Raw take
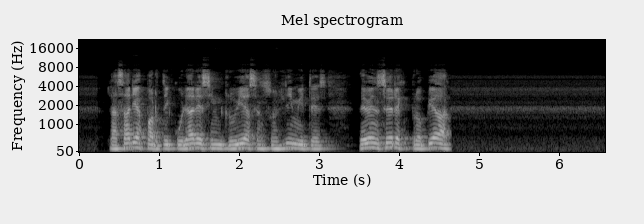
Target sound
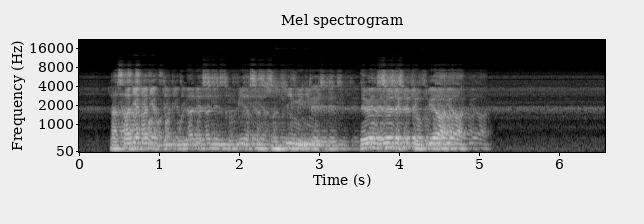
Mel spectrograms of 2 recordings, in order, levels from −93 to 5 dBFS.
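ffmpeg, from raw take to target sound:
ffmpeg -i in.wav -filter_complex "[0:a]asettb=1/sr,asplit=3[link_01][link_02][link_03];[link_01]atrim=end=0.734[link_04];[link_02]atrim=start=0.73:end=2.17,asetpts=PTS-STARTPTS,afade=type=in:duration=0.004:curve=qsin,afade=type=out:start_time=1.436:duration=0.004:curve=qsin,acompressor=threshold=-32dB:ratio=6[link_05];[link_03]atrim=start=2.166[link_06];[link_04][link_05]acrossfade=duration=0.004:curve1=hsin:curve2=qsin[link_07];[link_07][link_06]acrossfade=duration=0.004:curve1=qsin:curve2=hsin,asplit=2[link_08][link_09];[link_09]adelay=21,volume=-7.5dB[link_10];[link_08][link_10]amix=inputs=2:normalize=0,aecho=1:1:68|110|212|366|505:0.251|0.531|0.631|0.112|0.15,volume=6dB" out.wav

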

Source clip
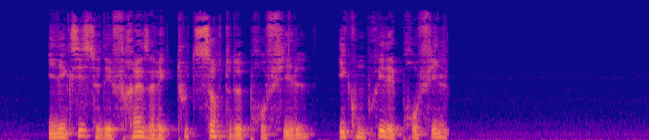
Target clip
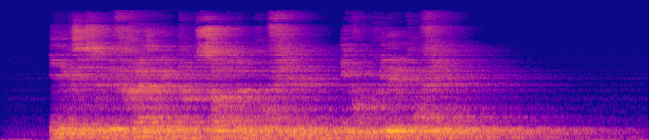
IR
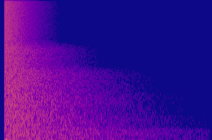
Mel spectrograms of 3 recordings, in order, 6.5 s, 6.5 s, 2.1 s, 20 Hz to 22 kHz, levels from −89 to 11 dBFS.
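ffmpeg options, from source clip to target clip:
-filter_complex "[0:a]aecho=1:1:3.2:0.47[link_01];[1:a]atrim=start_sample=2205[link_02];[link_01][link_02]afir=irnorm=-1:irlink=0,volume=-11.5dB"

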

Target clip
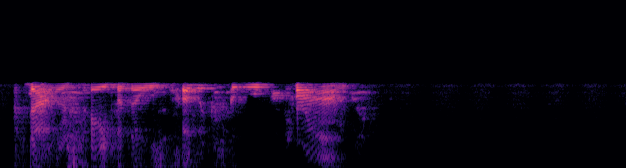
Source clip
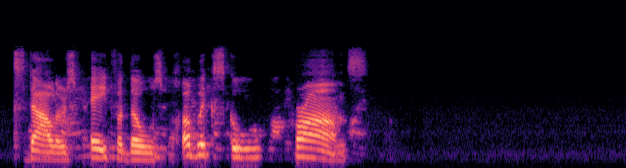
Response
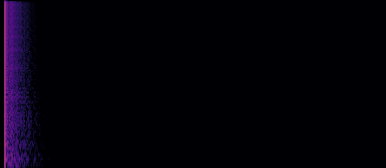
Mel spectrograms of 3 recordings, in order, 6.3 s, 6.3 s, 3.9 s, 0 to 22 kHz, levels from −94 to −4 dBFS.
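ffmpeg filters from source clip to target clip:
-filter_complex "[0:a]acompressor=threshold=-30dB:ratio=6,tremolo=f=2.7:d=0.69[link_01];[1:a]atrim=start_sample=2205,atrim=end_sample=4410,asetrate=31311,aresample=44100[link_02];[link_01][link_02]afir=irnorm=-1:irlink=0,lowpass=frequency=2900:width_type=q:width=0.5098,lowpass=frequency=2900:width_type=q:width=0.6013,lowpass=frequency=2900:width_type=q:width=0.9,lowpass=frequency=2900:width_type=q:width=2.563,afreqshift=-3400,volume=-1.5dB"

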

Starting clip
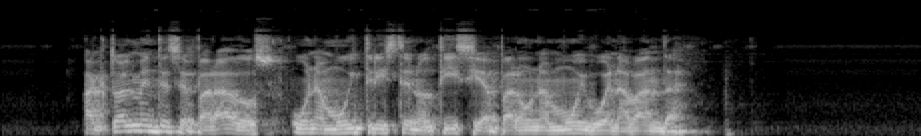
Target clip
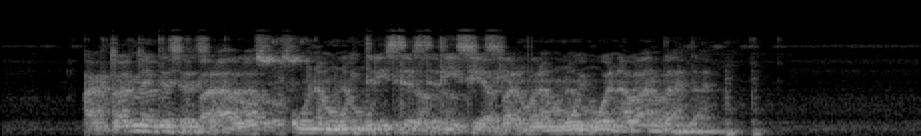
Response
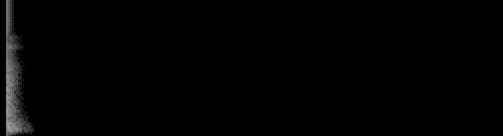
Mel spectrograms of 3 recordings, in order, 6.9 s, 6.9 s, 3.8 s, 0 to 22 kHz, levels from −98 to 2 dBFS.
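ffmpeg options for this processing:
-filter_complex "[0:a]acompressor=threshold=-35dB:ratio=6,alimiter=level_in=9.5dB:limit=-24dB:level=0:latency=1:release=34,volume=-9.5dB,flanger=delay=18:depth=6.4:speed=0.43,aecho=1:1:200:0.562,asplit=2[link_01][link_02];[1:a]atrim=start_sample=2205[link_03];[link_02][link_03]afir=irnorm=-1:irlink=0,volume=-13.5dB[link_04];[link_01][link_04]amix=inputs=2:normalize=0,volume=1dB"

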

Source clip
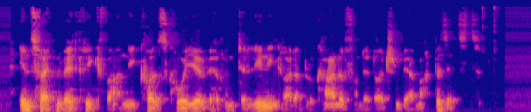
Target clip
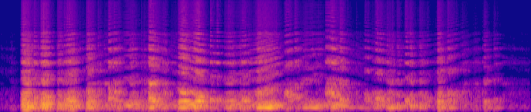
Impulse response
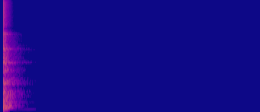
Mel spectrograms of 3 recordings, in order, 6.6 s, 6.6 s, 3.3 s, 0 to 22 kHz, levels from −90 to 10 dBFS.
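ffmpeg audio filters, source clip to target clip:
-filter_complex "[0:a]asplit=2[link_01][link_02];[link_02]adelay=578,lowpass=frequency=2100:poles=1,volume=-11dB,asplit=2[link_03][link_04];[link_04]adelay=578,lowpass=frequency=2100:poles=1,volume=0.17[link_05];[link_01][link_03][link_05]amix=inputs=3:normalize=0,acrusher=samples=39:mix=1:aa=0.000001:lfo=1:lforange=23.4:lforate=0.44[link_06];[1:a]atrim=start_sample=2205,afade=type=out:start_time=0.14:duration=0.01,atrim=end_sample=6615[link_07];[link_06][link_07]afir=irnorm=-1:irlink=0,volume=-12dB"

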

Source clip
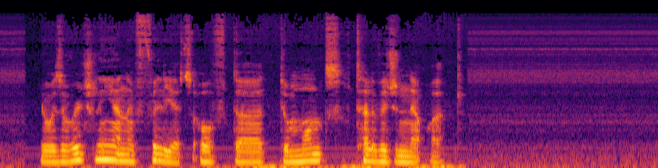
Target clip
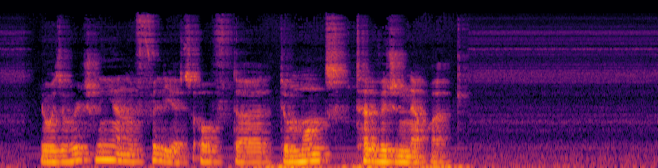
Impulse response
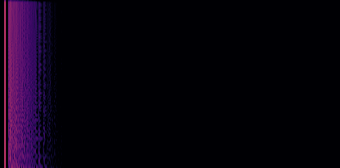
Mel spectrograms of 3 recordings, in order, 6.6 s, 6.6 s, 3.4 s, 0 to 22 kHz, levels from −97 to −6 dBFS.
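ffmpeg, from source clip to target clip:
-filter_complex "[1:a]atrim=start_sample=2205,atrim=end_sample=4410[link_01];[0:a][link_01]afir=irnorm=-1:irlink=0,asettb=1/sr,asplit=3[link_02][link_03][link_04];[link_02]atrim=end=0.554[link_05];[link_03]atrim=start=0.55:end=2.84,asetpts=PTS-STARTPTS,afade=type=in:duration=0.004:curve=qsin,afade=type=out:start_time=2.286:duration=0.004:curve=qsin,acompressor=threshold=-27dB:ratio=2[link_06];[link_04]atrim=start=2.836[link_07];[link_05][link_06]acrossfade=duration=0.004:curve1=hsin:curve2=qsin[link_08];[link_08][link_07]acrossfade=duration=0.004:curve1=qsin:curve2=hsin,volume=-3.5dB"

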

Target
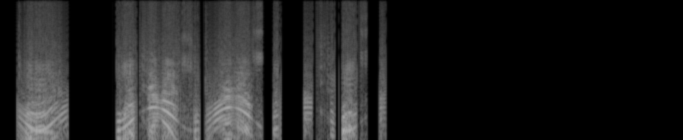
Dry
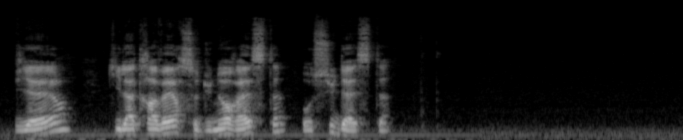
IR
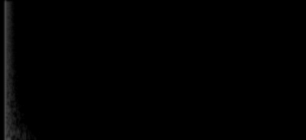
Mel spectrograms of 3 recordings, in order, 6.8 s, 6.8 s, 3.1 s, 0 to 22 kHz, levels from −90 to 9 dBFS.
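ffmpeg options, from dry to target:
-af "aresample=11025,aresample=44100,acrusher=bits=3:dc=4:mix=0:aa=0.000001,aeval=exprs='val(0)*sin(2*PI*540*n/s+540*0.65/1.3*sin(2*PI*1.3*n/s))':channel_layout=same,volume=5.5dB"

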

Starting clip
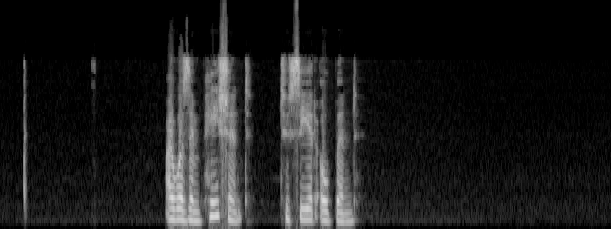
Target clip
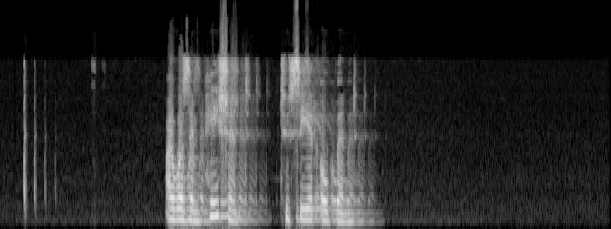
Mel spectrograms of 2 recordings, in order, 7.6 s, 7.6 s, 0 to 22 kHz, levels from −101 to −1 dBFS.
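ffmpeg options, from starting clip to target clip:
ffmpeg -i in.wav -filter_complex "[0:a]asplit=2[link_01][link_02];[link_02]adelay=129,lowpass=frequency=3100:poles=1,volume=-12.5dB,asplit=2[link_03][link_04];[link_04]adelay=129,lowpass=frequency=3100:poles=1,volume=0.31,asplit=2[link_05][link_06];[link_06]adelay=129,lowpass=frequency=3100:poles=1,volume=0.31[link_07];[link_01][link_03][link_05][link_07]amix=inputs=4:normalize=0,volume=5.5dB" out.wav

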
